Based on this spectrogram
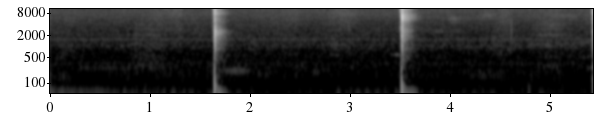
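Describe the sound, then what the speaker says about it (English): Two sharp, close finger snaps spaced about two seconds apart in an otherwise quiet room, each one dry and bright, used as a percussion layer for a vintage-style sample. "the first one I use is just me snapping my fingers"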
